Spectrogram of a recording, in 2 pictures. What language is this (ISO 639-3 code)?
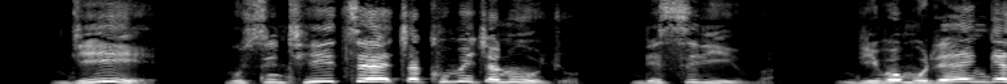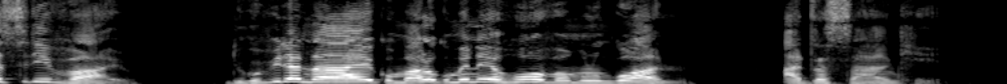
nya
